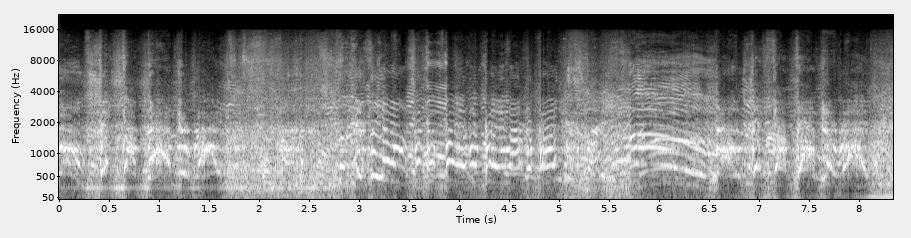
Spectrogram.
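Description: A crowd of protesters shouting and calling out over one another, with short calls that rise and fall in pitch.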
